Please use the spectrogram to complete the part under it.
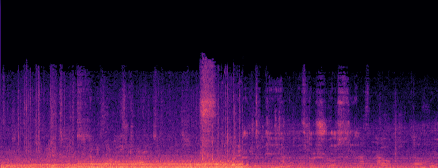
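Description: A bus engine hums steadily from inside the vehicle.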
